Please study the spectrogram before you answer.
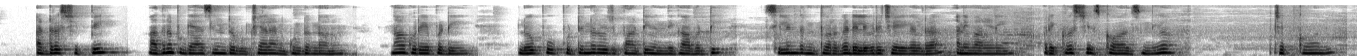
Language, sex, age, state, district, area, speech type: Telugu, female, 30-45, Andhra Pradesh, Krishna, urban, spontaneous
